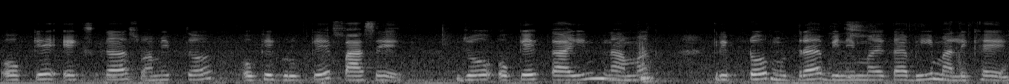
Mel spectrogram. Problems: constant background noise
